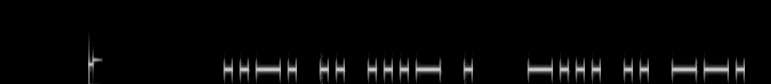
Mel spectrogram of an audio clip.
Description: Morse code, heard as a keyed tone, about 16 wpm, 700 Hz. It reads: FIVE BIG
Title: Pangram Challenge v2 - 15wpm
